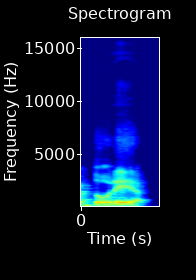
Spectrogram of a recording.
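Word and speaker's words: δωρεά: En este caso hay varios términos que son importantes y son, primero, el término que ven allí en griego se pronuncia dorea, ¿no? Es una pronunciación aproximada, recuerden, no somos expertos en griego, como Ricardo Barrera, ¿no?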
